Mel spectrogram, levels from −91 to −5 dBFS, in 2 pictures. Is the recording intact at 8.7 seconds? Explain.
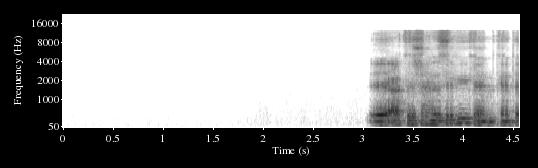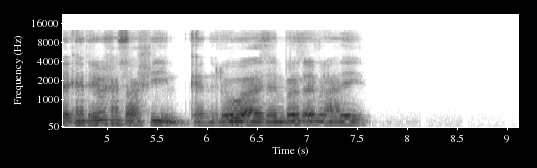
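No. From 7.73 s to the end at 9.11 s, the sender likely stopped transmitting during the pause, as Opus discontinuous transmission does. The receiver filled the gap with comfort noise in place of the background: the real ambience becomes a steady, featureless hiss about 9 dB different in level.

Throughout the clip, including this moment, a channel delay of 40 ms causes doubling. One channel arrives late, and when the two are summed to mono, the late copy is heard at equal level as a close slap or thickened doubling of the speech.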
